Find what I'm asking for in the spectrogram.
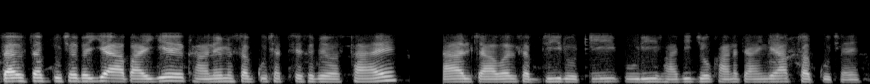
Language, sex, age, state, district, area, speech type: Hindi, male, 18-30, Uttar Pradesh, Jaunpur, urban, conversation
